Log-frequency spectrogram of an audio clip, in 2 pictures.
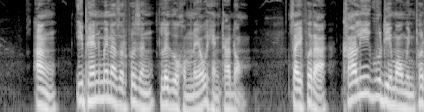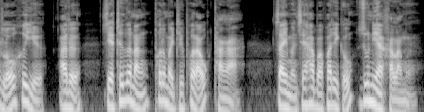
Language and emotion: Bodo, disgusted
